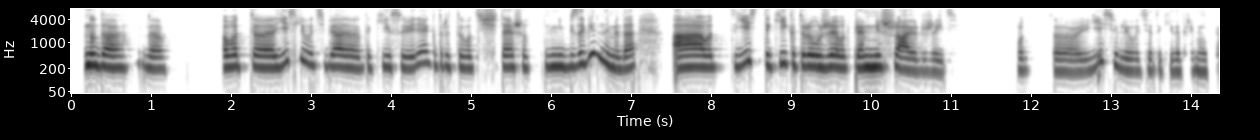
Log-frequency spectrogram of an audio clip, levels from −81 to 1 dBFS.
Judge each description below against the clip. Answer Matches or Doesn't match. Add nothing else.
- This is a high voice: Matches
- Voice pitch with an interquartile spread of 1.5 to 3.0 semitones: Matches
